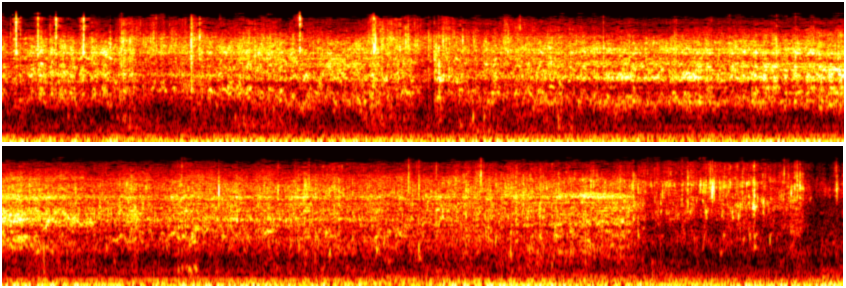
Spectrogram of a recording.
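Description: Water trickling and splashing over a steady low hum; the water sound stops about seven and a half seconds in.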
